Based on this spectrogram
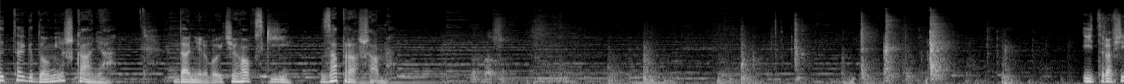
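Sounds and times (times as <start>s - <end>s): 
speech: 0.0s - 4.0s, 4.7s - 5.5s, 10.8s - 11.2s
horizontally split wooden door clunking and creaking: 5.8s - 10.8s
sharp knocks of door: 6.0s - 10.2s
door latch clicks: 7.4s - 10.2s.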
